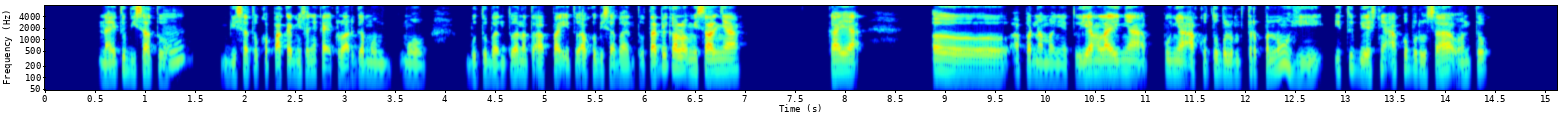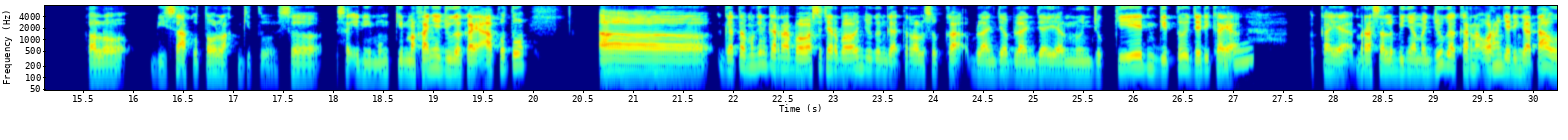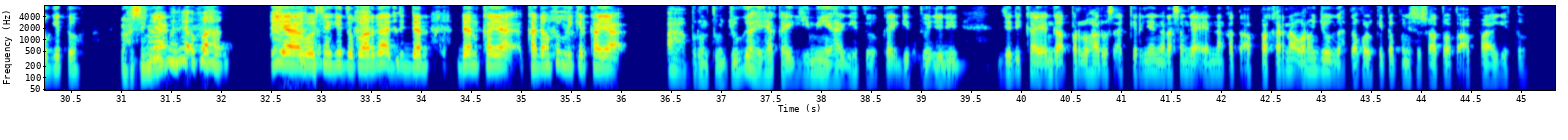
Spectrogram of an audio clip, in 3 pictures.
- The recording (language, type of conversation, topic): Indonesian, podcast, Bagaimana kamu menyeimbangkan uang dan kebahagiaan?
- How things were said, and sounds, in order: laughing while speaking: "Maksudnya"; laughing while speaking: "Kalau banyak uang"; laugh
